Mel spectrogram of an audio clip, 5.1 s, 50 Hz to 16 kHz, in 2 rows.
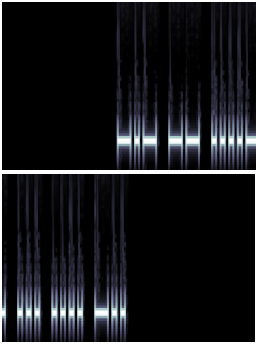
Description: Morse code, heard as a keyed tone, about 28 wpm, 700 Hz. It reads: KM4SHD
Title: USA Call Signs - 6 Characters - 4x Character Spacing - 28wpm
